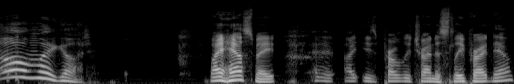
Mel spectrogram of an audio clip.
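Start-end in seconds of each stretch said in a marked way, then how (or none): 0.0-0.9 thrilled, excited shout, very high pitch. Watching a tense play in a card game match: yelling excitedly. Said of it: "I'm yelling too much into the microphone".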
